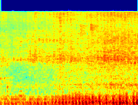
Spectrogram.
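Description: A motorcycle engine running as it approaches, getting steadily louder.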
